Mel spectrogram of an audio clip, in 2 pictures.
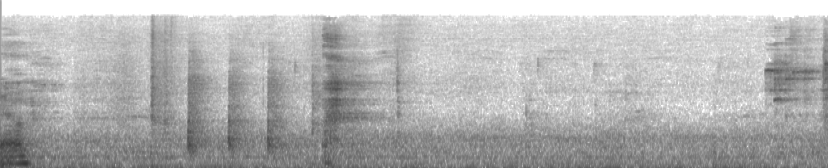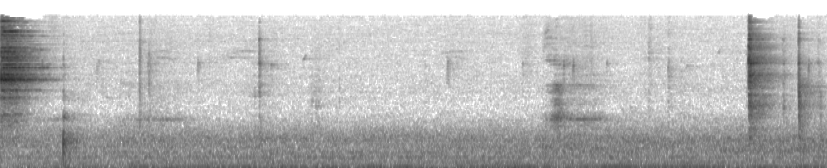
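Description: Metal tools clink and tap against car parts.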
